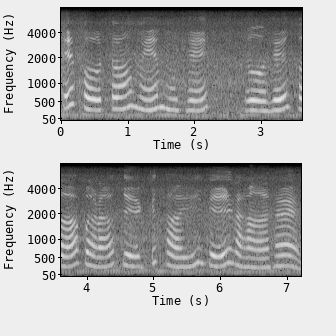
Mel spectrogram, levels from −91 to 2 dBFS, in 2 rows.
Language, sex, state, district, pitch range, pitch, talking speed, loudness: Hindi, female, Madhya Pradesh, Umaria, 270-315 Hz, 280 Hz, 100 wpm, -18 LUFS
